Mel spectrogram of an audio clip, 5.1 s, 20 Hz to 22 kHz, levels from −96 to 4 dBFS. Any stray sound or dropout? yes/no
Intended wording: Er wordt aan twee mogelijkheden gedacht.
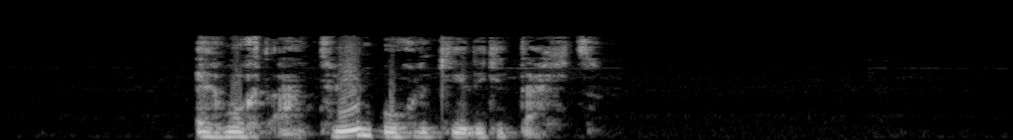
no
